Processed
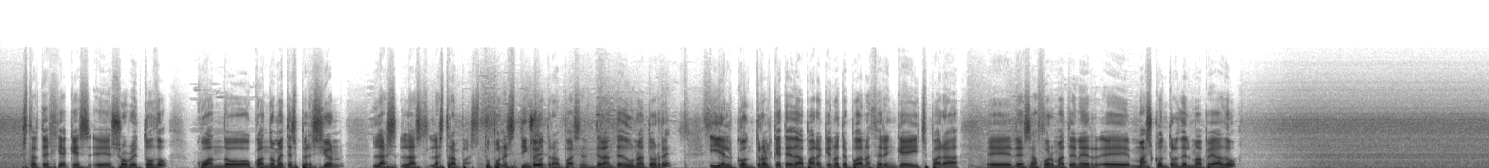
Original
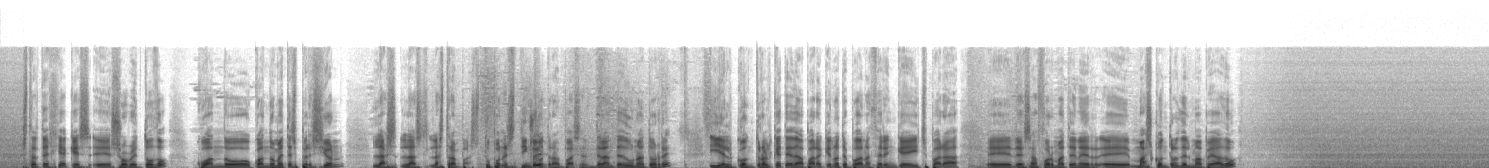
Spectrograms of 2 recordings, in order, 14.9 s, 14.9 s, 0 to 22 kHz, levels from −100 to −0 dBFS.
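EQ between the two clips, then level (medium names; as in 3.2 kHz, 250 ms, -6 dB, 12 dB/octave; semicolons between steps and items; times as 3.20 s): resonant low-pass 6.1 kHz, resonance Q 4.4; +4.5 dB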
